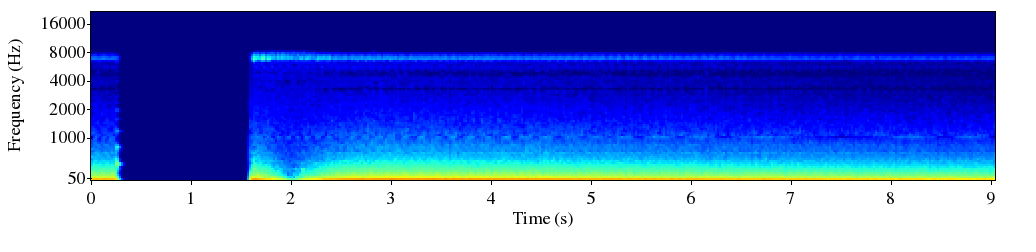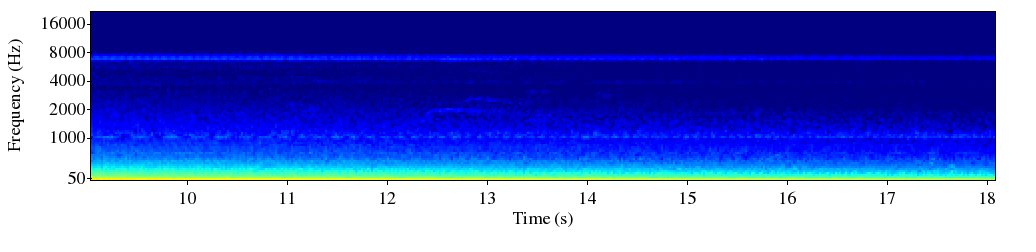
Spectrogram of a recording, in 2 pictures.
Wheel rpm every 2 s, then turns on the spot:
0, 0, 0, 0, 0, 0, 0, 0, 0.
none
